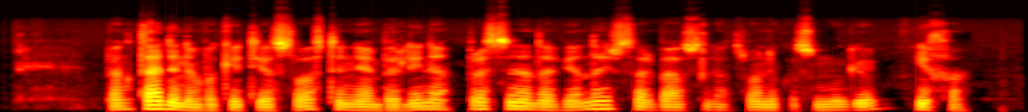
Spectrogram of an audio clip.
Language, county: Lithuanian, Panevėžys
